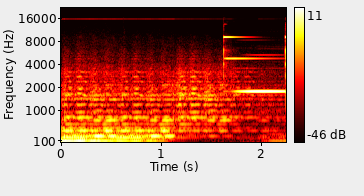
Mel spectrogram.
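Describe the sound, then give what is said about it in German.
A message-alert chime in a German radio drama: two bright, high dings ring out over a sustained tonal background. “Sie haben eine neue Nachricht.”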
